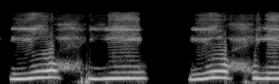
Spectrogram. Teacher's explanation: ये middle of throat से अदा हो रहा है, आपको पिंचिंग सी कैफियत फील होगी, तो आपको पता चलेगा, यू ही पढ़ देंगे, यू ही ये सही नहीं है, यू ही ठीक है इंशाल्लाह।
